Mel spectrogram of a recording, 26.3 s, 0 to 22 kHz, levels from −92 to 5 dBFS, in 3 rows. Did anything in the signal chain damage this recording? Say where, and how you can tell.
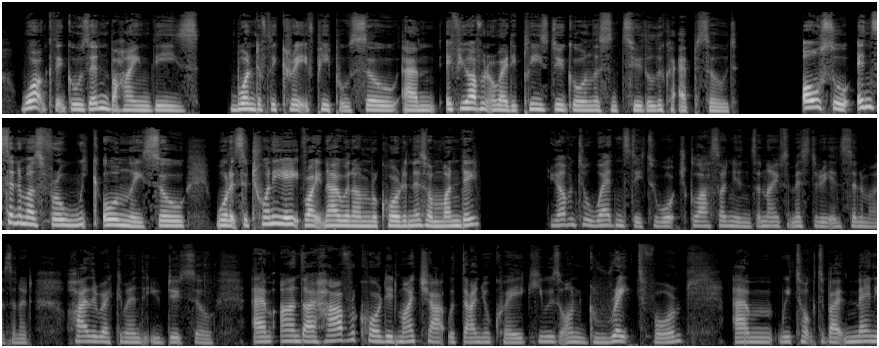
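Yes. Compressed frames skipped at 11.78 s, between "what it's the" and "now when I'm recording", and again at 16.61 s. This is codec or storage damage. Roughly 70 ms of sound vanishes each time, about three frames of 23.2 ms.

A sudden gain jump at 14.10 s drops the level by about 10 dB, and it stays down to the end. Sound and background noise fall together within a single sample, which points to digital gain in the processing or driver stage. The likely cause is a gain setting applied without a ramp.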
